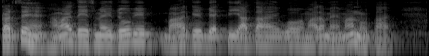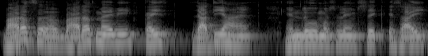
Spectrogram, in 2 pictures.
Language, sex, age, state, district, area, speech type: Hindi, male, 45-60, Madhya Pradesh, Gwalior, urban, spontaneous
